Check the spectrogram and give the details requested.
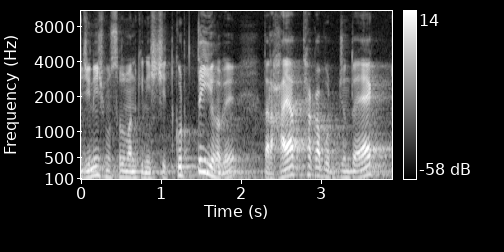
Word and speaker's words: তোরাহ: মুসা আলাইহিস সালাতু ওয়াস সালামের কওমকে যখন তাওরাত দেওয়া হলো, তোরাহ বলে ইহুদিরা উচ্চারণ করে যে তোরাহ, যখন তাওরাত দেওয়া হলো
